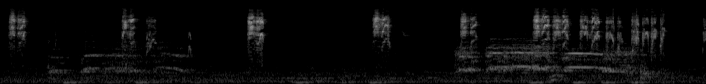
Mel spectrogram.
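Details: Lesser green leafbird singing to call a rival, used as a lure to get other birds singing; sharp high chattering bursts with short gaps between phrases, several loud scratchy notes.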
